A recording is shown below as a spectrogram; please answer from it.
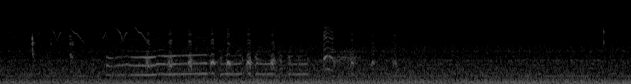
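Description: Chickens cluck and call softly while being fed from a shovel, a faint steady hum of farm machinery underneath the scattered bird sounds.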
